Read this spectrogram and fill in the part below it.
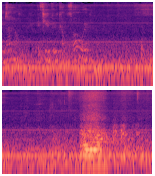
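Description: An elderly woman speaks through a microphone in a hall.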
